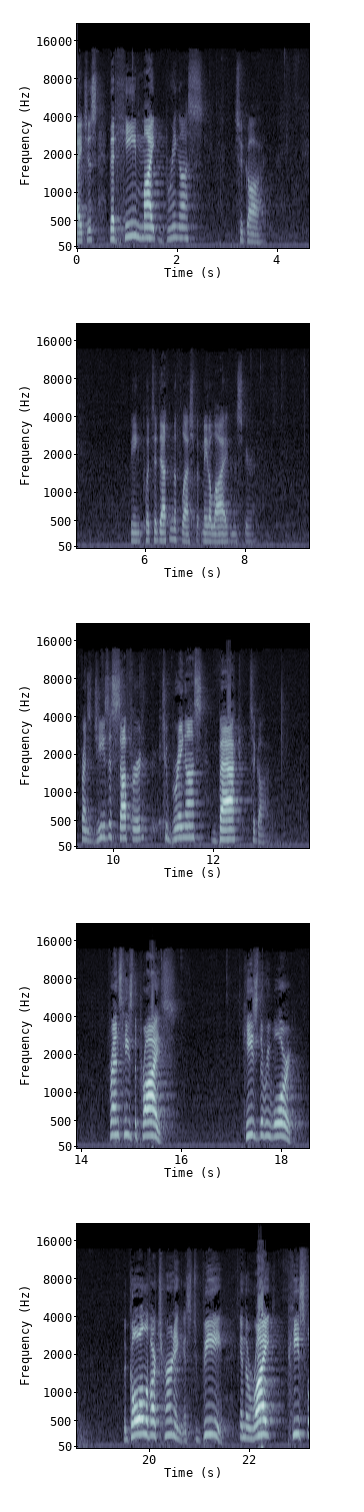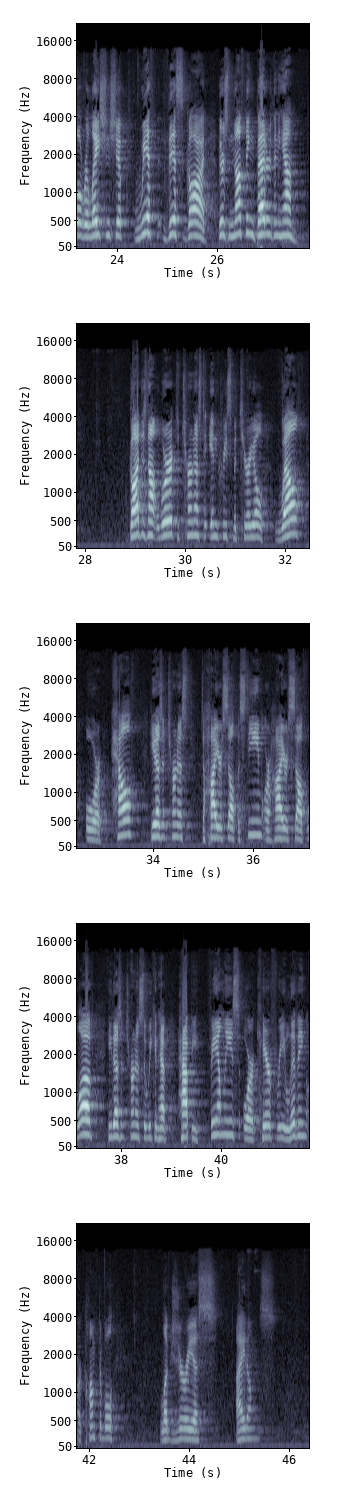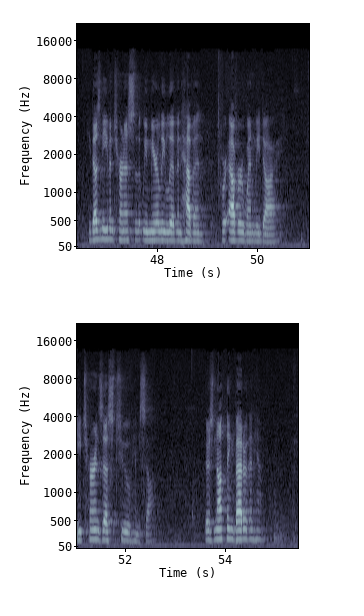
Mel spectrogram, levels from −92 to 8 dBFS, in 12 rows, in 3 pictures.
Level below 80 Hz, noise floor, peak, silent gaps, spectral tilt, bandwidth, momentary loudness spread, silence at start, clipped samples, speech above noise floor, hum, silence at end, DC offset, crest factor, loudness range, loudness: -58 dBFS; -56 dBFS; 0 dBFS; none; -3 dB/octave; 14 kHz; 22 LU; 0 s; under 0.1%; 35 dB; none; 0.75 s; under 0.1%; 22 dB; 16 LU; -20 LUFS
